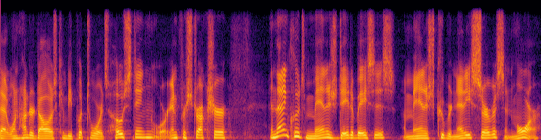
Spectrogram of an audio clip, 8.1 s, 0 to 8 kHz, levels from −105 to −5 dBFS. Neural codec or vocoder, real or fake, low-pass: none; real; 7.2 kHz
